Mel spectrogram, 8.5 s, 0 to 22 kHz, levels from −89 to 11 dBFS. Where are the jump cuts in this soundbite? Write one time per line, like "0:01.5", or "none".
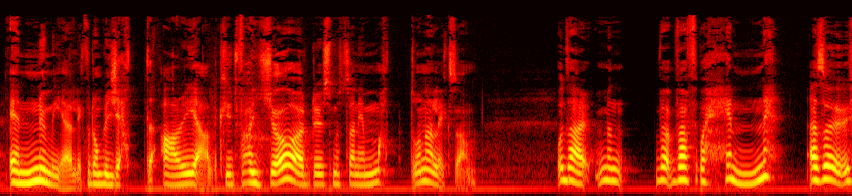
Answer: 0:01.1
0:05.7
0:06.9

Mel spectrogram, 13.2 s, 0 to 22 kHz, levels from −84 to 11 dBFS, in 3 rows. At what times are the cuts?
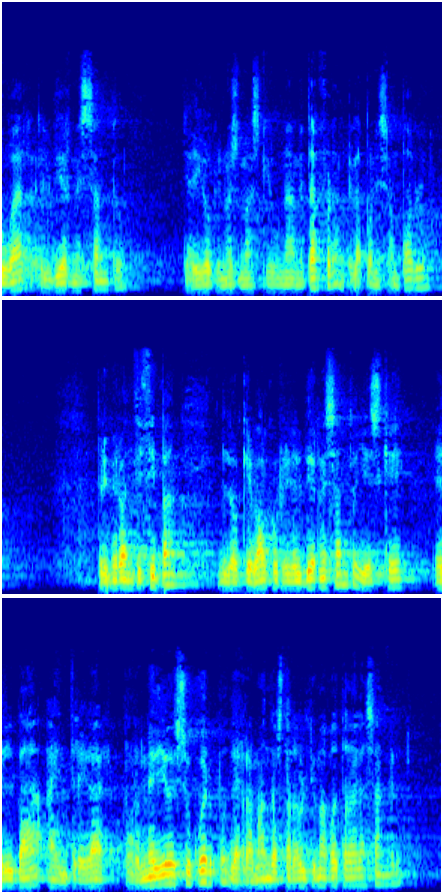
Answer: none

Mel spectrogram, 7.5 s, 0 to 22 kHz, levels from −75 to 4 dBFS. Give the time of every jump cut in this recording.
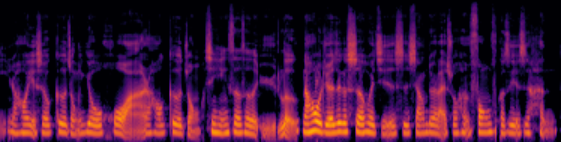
0:06.6

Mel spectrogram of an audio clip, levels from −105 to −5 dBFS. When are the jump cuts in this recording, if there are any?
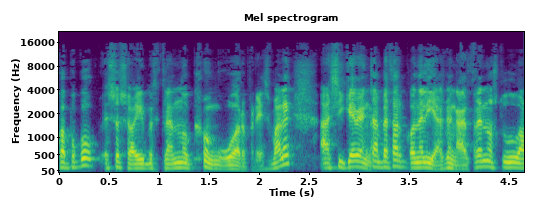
0:01.3
0:03.1
0:03.5

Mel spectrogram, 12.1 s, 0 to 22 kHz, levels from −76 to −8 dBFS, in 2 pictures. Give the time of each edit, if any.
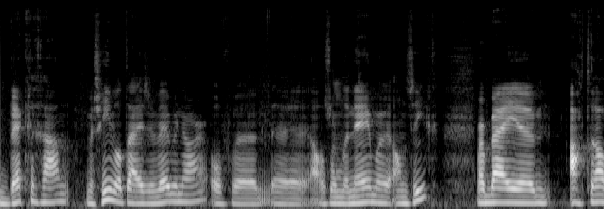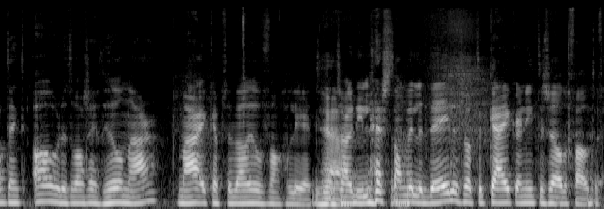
0:04.7

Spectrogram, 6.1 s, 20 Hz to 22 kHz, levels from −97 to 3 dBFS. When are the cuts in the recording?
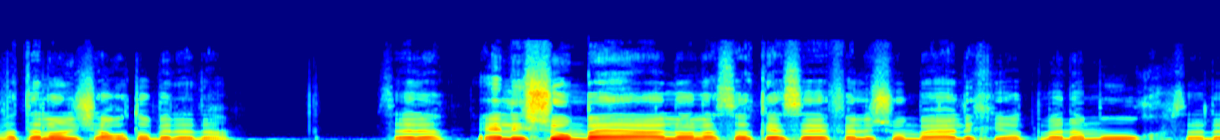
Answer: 0:02.3

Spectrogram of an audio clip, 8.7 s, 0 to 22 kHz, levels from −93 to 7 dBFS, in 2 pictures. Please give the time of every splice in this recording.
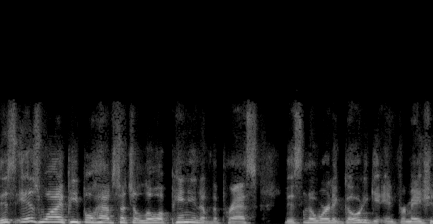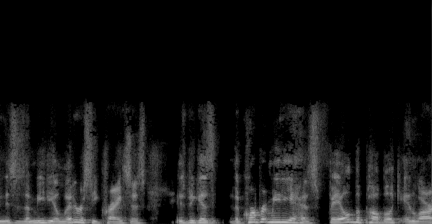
0:03.0

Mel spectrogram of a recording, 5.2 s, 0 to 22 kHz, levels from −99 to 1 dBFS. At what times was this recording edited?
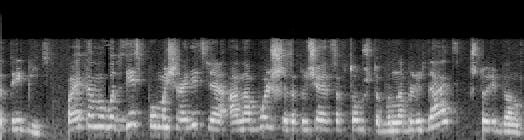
none

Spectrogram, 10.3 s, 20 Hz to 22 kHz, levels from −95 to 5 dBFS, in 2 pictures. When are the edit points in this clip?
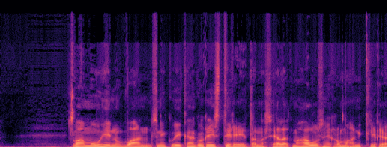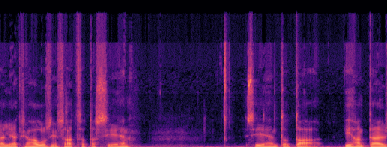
0:01.0
0:02.1
0:08.3

